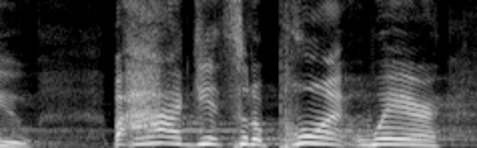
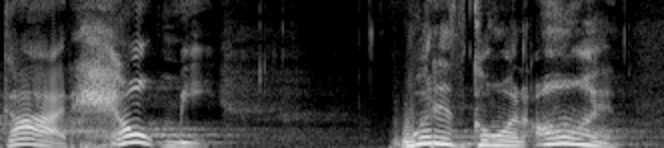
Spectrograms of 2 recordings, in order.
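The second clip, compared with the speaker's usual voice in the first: mock anguished, pleading, slow, desperate cry. Retelling a moment in an ambulance: reenacting crying out. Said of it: "I'm crying out like".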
